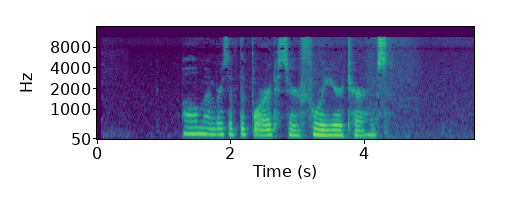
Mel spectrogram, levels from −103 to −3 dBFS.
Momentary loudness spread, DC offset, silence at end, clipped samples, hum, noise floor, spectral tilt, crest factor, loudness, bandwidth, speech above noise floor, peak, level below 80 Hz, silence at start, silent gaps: 7 LU; under 0.1%; 1.25 s; under 0.1%; none; -76 dBFS; -4.5 dB/octave; 20 dB; -28 LUFS; 11.5 kHz; 49 dB; -10 dBFS; -62 dBFS; 1.3 s; none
